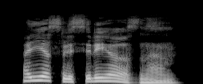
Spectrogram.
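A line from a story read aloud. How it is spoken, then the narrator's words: Sighing. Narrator (Russian): Он вздохнул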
